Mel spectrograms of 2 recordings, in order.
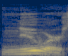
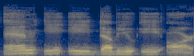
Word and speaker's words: Neewer: The other microphones that I have, and I love the lavalier mics, is these Neewers. It's N-E-E-W-E-R, so nearer. Neewer. I just pronounce it Neewer mics.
